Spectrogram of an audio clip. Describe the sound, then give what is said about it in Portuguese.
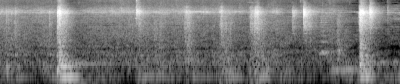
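A window is slid and pushed shut: a series of scraping slides and knocking bumps at irregular intervals, one louder thud near the end, over a steady hiss of heavy rain. No one speaks. “Pera aí, deixa eu fechar a janela aqui.”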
